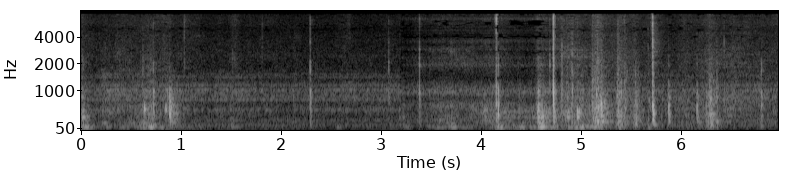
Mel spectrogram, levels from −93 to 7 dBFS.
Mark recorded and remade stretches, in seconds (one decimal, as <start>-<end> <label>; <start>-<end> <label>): 0.0-3.2 recorded; 3.2-4.8 remade; 4.8-7.0 recorded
